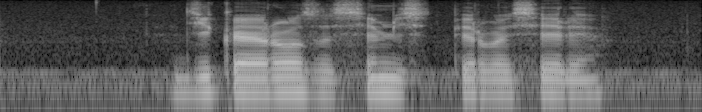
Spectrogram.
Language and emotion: Russian, neutral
